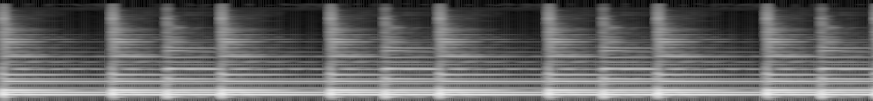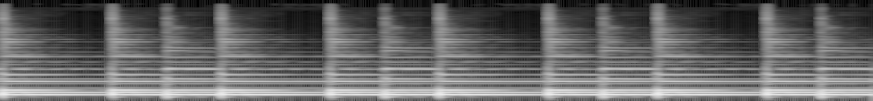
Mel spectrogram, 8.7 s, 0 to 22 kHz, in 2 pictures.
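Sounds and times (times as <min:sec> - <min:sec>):
slowed ukulele rhythms: 0:00.0 - 0:08.7.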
